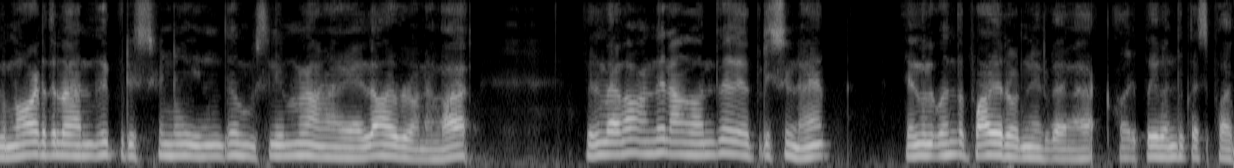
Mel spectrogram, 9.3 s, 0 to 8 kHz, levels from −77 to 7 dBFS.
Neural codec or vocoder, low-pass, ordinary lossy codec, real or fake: codec, 16 kHz, 1 kbps, FreqCodec, larger model; none; none; fake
